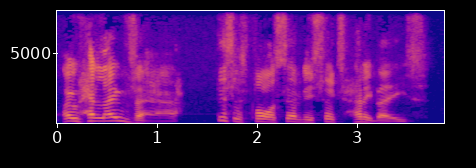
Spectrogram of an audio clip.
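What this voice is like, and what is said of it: Put-on Australian accent. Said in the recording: “Get out your Australian accent”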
